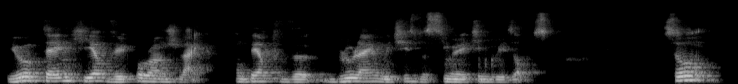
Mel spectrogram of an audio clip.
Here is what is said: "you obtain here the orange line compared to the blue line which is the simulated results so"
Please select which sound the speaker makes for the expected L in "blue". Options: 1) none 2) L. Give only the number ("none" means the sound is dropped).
2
